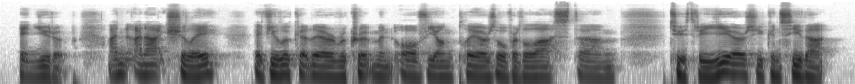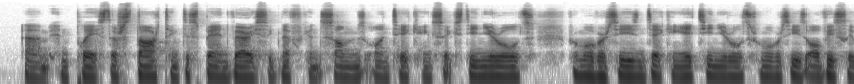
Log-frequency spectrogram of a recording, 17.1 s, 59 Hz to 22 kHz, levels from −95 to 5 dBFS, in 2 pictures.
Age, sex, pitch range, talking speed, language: 20-39, male, 100-115 Hz, 175 wpm, English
